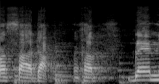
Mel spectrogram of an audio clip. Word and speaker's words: Zadak: ครับ ยี่ห้อ ซาน ดัด แซด adha น้อง อ่าน ว่า ซา ดะ นะ ครับ แบรนด์ นี้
